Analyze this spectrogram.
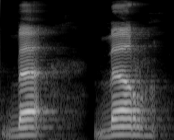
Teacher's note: makhrajnya di kedua bibir bawah dan bibir atas, kemudian roknya rok tebal karena banyak berharokat fathah ya.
